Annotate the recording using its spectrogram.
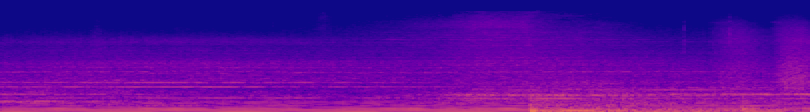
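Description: Tense dramatic background music: sustained low drones and held tones, with a low hit about five seconds in, after which the texture changes.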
